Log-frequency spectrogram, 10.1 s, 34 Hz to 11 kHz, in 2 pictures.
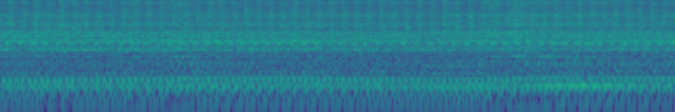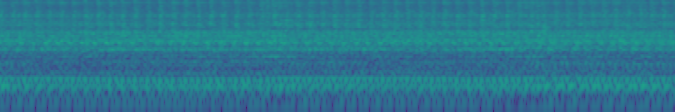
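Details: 1940s Allis Chalmers D5/HD5 crawler, two-stroke Detroit 271 diesel after many years stored, normal idle: low steady even thrum, no knock or miss; motor sounds good but smokes, owner suspects previously troublesome injector.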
